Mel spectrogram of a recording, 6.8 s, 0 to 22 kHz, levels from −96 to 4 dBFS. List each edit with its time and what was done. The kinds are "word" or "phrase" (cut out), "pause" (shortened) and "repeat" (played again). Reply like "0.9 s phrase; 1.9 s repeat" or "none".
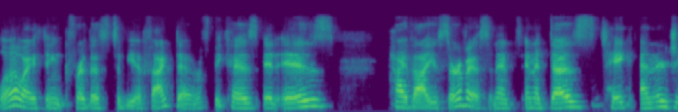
none

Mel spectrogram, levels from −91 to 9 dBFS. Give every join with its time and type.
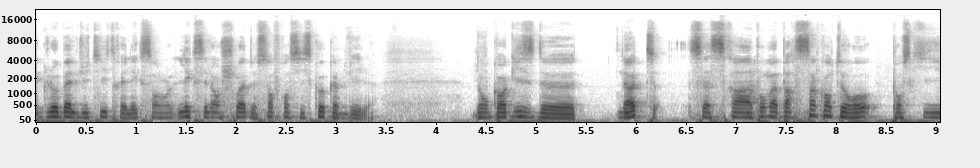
none

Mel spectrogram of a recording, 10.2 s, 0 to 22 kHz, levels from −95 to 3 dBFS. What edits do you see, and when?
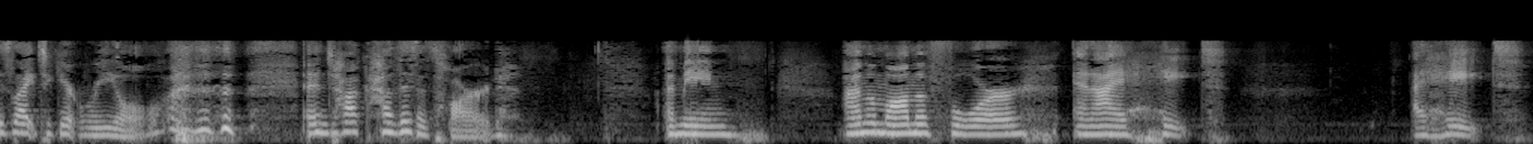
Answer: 2.4 s word; 2.8 s word

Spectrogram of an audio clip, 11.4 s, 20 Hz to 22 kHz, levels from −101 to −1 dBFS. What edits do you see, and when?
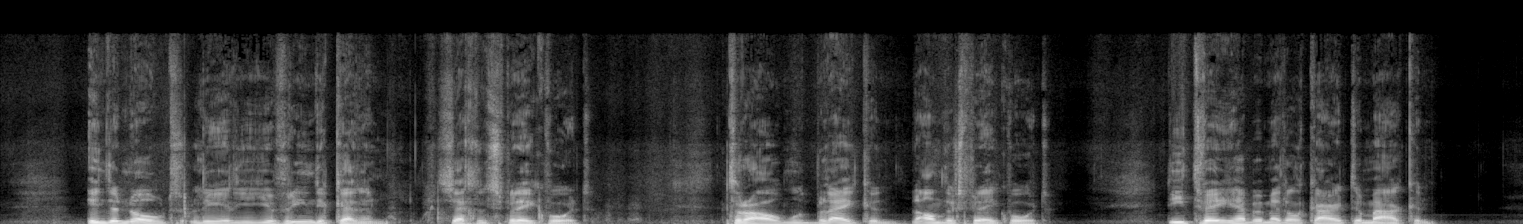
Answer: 6.8 s phrase

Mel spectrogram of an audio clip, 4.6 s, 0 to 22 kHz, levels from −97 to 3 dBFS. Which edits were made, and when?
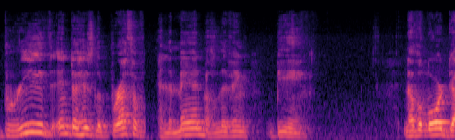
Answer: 0.9 s word; 1.4 s word; 2.0 s word

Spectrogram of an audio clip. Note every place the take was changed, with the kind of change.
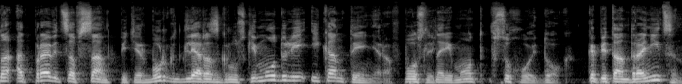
4.4 s phrase

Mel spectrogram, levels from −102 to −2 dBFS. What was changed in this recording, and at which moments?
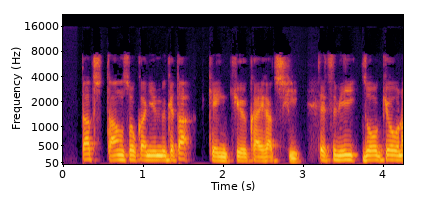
3.2 s pause

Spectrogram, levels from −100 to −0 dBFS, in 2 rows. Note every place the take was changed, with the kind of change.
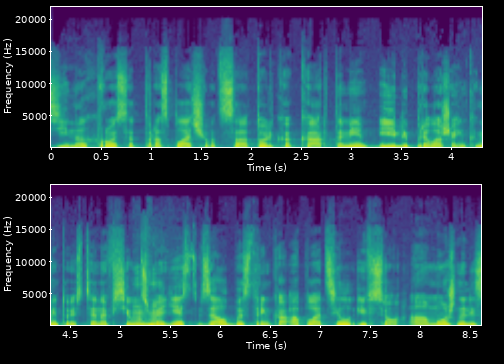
none

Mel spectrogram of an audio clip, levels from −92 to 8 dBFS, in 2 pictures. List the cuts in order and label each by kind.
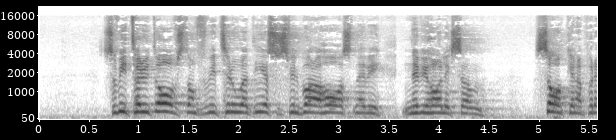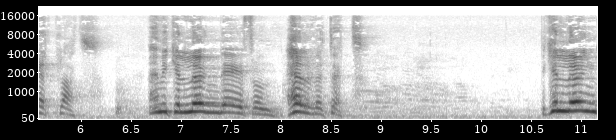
3.6 s pause; 8.0 s pause

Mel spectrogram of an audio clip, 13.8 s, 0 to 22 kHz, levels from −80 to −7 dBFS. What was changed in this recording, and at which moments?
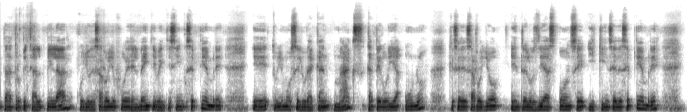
1.5 s word; 2.6 s word; 3.7 s word

